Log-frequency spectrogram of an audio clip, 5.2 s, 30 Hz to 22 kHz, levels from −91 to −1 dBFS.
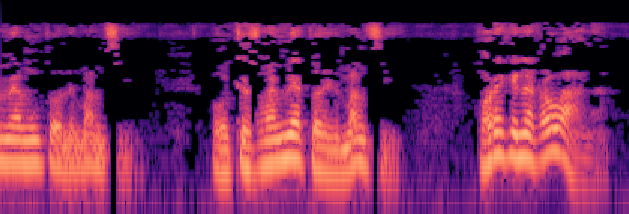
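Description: Throughout the speech, the sound is watery and swirly, with metallic chirps on s sounds and nothing above 10.5 kHz. This is likely heavy MP3 compression at a very low bitrate, around 24 kbps, where weak frequency lines flicker between frames and the treble is cut off.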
